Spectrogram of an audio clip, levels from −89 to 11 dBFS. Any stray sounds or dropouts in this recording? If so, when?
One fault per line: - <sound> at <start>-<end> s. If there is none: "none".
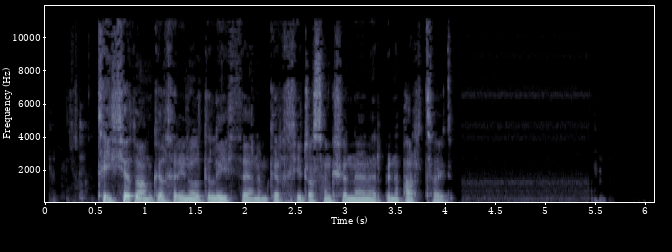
none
